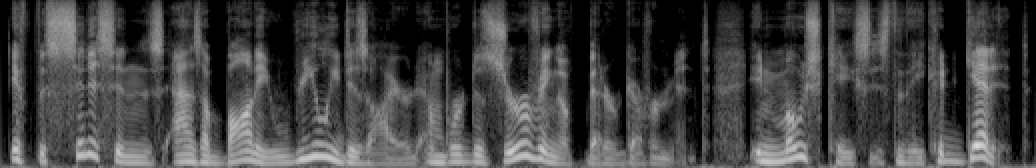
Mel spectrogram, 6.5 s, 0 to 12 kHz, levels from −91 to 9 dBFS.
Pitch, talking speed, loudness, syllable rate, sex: 140 Hz, 195 wpm, -22 LUFS, 5.7 syllables/s, male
